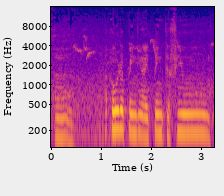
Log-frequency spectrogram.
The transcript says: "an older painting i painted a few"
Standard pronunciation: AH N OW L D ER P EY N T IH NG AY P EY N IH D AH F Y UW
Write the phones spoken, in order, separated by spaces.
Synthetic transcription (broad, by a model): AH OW W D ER P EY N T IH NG AY P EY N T AH F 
